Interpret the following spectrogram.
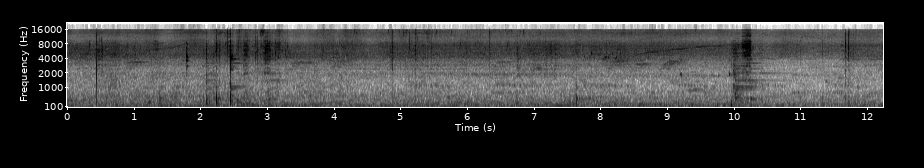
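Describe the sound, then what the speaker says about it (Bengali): Bhetki fish fingers fry in hot oil with a faint steady sizzle and occasional soft clinks and scrapes of a slotted spoon. The sound stays quiet and close. "দেখো ফিঙ্গারগুলো কি সুন্দর লাল লাল হয়ে ভাজা হয়ে গেছে।"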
